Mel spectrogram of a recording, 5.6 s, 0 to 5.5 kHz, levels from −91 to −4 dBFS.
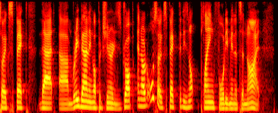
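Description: Nothing in this bit of speech stands out as a technical problem; there's no moment where anything goes wrong to point to.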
